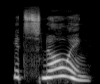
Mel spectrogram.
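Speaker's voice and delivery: put-on high, loud boyish shout; excited yell. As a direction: burst out with joy. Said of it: "he yelled with excitement".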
